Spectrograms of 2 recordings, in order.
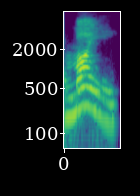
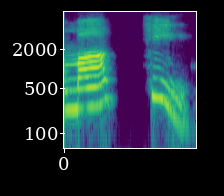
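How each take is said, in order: First: Only the first syllable is said. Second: Both syllables of the word are said. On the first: The speaker calls it wrong. "call it a mai" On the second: The speaker calls it right. "it's a ma key"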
